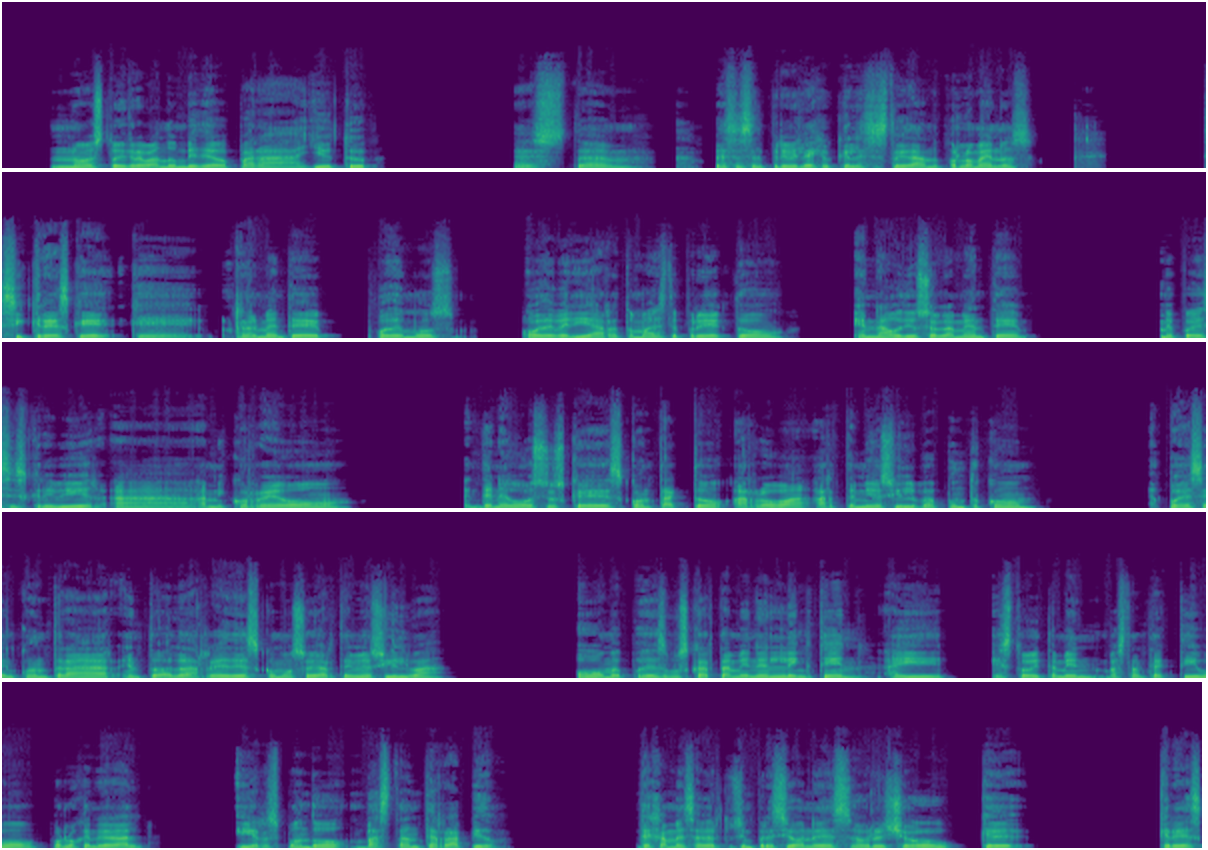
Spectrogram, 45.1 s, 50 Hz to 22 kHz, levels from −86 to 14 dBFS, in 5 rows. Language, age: Spanish, 30-49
